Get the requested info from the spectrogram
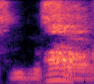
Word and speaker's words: Massaro: Ashley Massaro.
